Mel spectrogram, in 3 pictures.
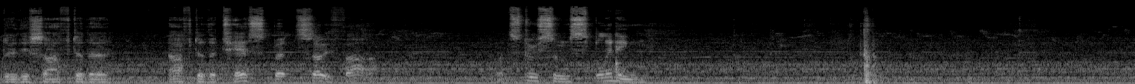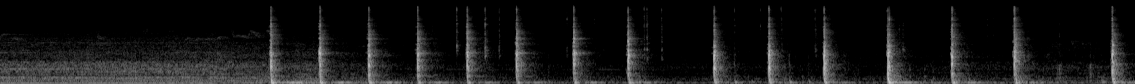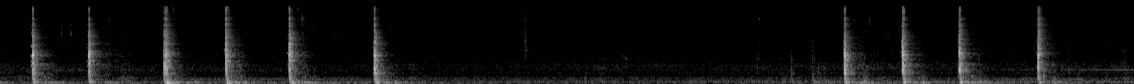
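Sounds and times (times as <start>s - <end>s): steady low hum: 0.0s - 34.0s
wood splitting: 14.0s - 27.0s, 30.2s - 34.0s.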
